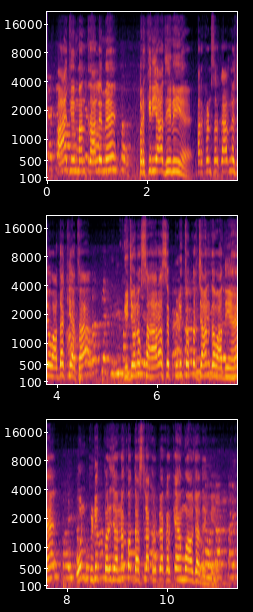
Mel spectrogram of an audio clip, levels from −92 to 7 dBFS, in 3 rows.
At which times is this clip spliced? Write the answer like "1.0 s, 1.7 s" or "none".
3.0 s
